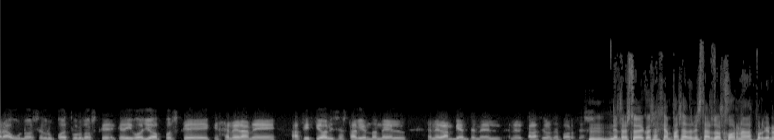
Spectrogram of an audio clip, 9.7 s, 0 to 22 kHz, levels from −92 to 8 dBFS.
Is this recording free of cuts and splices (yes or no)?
yes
